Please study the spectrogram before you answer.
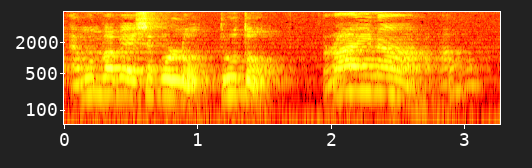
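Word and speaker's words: Raina: রাইনা, she pronounce ইট রাইনা, দেখো একটু টেনের উচ্চারণ করলো, with that stress on দ্য ই, মানে খুব আকর্ষণীয়, খুব আবেগে বলতেছে, হ্যাঁ, রাইনা।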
